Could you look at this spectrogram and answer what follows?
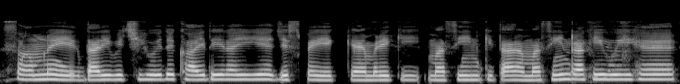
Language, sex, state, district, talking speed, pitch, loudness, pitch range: Hindi, female, Uttarakhand, Tehri Garhwal, 175 wpm, 220 Hz, -15 LUFS, 205-230 Hz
